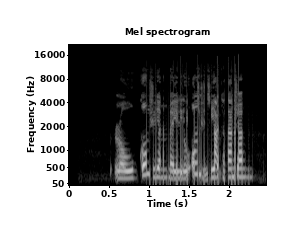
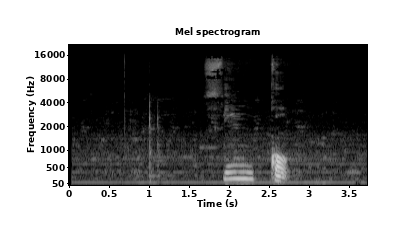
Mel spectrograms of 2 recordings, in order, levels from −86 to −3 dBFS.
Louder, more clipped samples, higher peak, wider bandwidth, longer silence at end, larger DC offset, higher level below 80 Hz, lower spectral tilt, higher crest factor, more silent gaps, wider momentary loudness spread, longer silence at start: second, -31 LUFS vs -28 LUFS; neither; second, -14 dBFS vs -8 dBFS; about the same, 15.5 kHz vs 15.5 kHz; about the same, 0.15 s vs 0.2 s; neither; about the same, -62 dBFS vs -66 dBFS; second, -4.5 dB/octave vs -7 dB/octave; second, 18 dB vs 24 dB; neither; second, 4 LU vs 27 LU; second, 0.55 s vs 0.8 s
